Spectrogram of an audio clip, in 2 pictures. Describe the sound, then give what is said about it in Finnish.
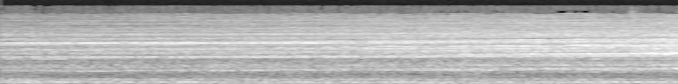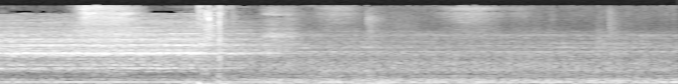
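A moving train rumbles steadily along the tracks at unchanged speed, with a continuous low roar and a faint metallic whine layered on top, unbroken, with one brief clank partway through. “Junan vauhti pysyy ennallaan.”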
